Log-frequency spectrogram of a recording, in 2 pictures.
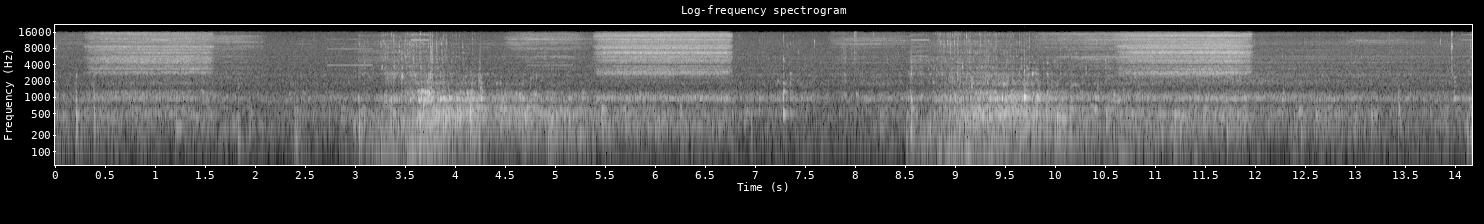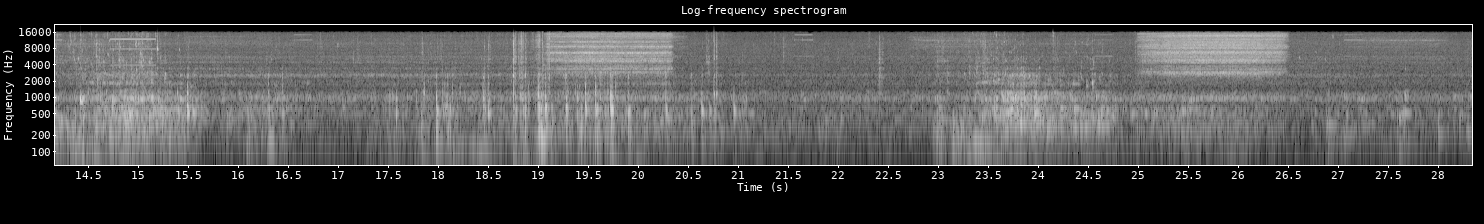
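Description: Scuba diver breathing through a demand regulator underwater: a hissing inhalation, then a burst of exhaled bubbles, repeating about every five or six seconds.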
